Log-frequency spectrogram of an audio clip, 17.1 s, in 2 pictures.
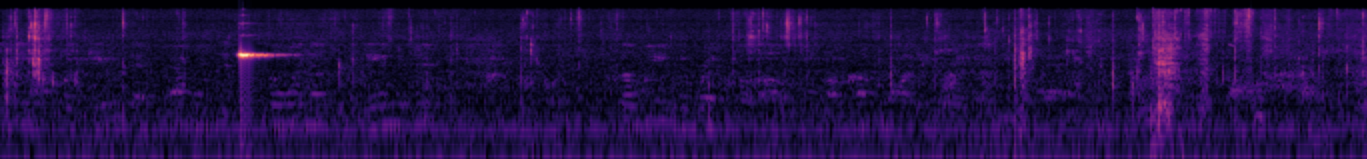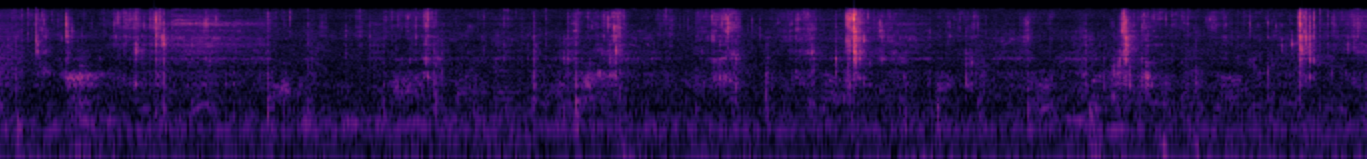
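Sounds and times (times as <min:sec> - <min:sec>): person crunching fried shrimp: 0:06.4 - 0:17.0.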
